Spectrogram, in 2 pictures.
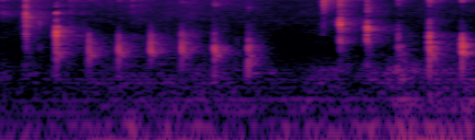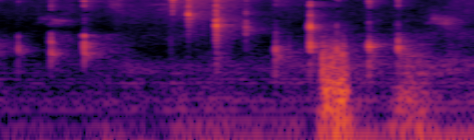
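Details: Kitten eating, recorded close up for relaxation: a quick run of sharp, dry chewing clicks, then louder crunchy bites near the end, in a quiet small room.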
